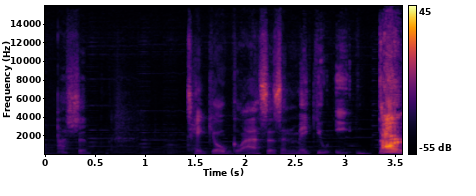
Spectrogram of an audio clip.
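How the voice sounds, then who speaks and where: Putting on a growling character voice at a medium pitch, a man talks at a moderate pace with big swings in loudness while music plays in the background. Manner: menacing, growling.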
